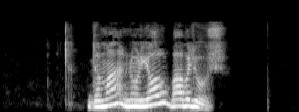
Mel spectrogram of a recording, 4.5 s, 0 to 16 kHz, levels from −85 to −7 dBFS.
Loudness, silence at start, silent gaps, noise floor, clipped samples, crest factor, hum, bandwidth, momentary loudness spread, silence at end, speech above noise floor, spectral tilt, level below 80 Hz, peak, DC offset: -11 LUFS; 1 s; none; -84 dBFS; under 0.1%; 12 dB; none; 7 kHz; 22 LU; 1.2 s; 74 dB; -7.5 dB/octave; -54 dBFS; -2 dBFS; under 0.1%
